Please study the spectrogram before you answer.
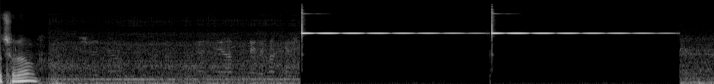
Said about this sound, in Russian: Но ну, вот опять что-то звонят, минуточку, поинтересуемся.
